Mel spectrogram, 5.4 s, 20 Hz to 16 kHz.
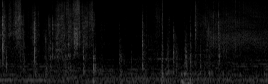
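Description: Protective plastic cover being peeled off a new Google Pixel 3 phone: a run of soft crackles and rustles, busiest in the first two seconds and thinning out after.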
